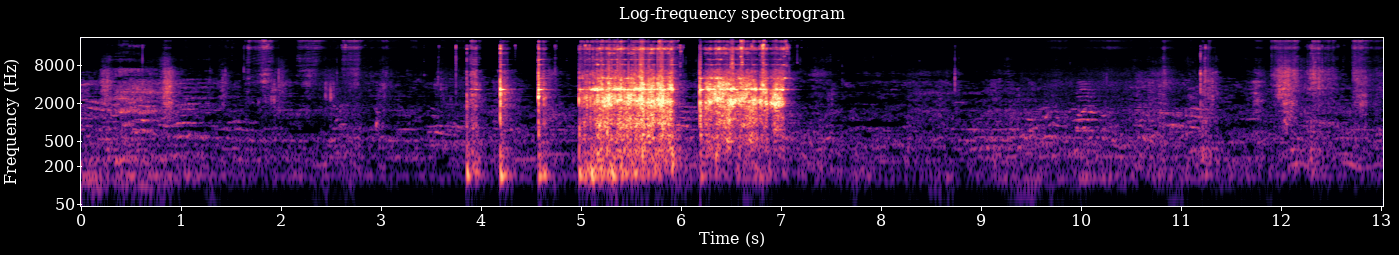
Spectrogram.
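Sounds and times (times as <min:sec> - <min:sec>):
sharpening stone rasping: 0:03.8 - 0:07.2.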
